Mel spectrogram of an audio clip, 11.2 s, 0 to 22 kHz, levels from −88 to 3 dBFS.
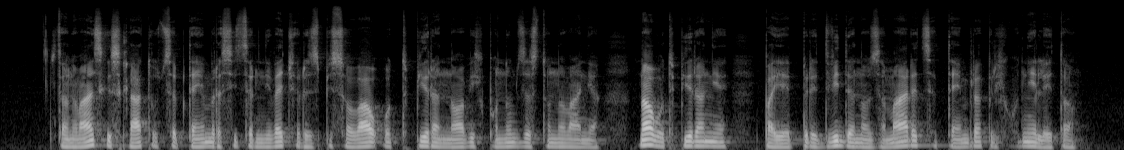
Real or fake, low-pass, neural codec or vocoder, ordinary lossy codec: real; 19.8 kHz; none; none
